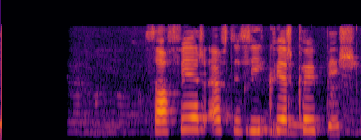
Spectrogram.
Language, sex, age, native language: Icelandic, male, 12, Icelandic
